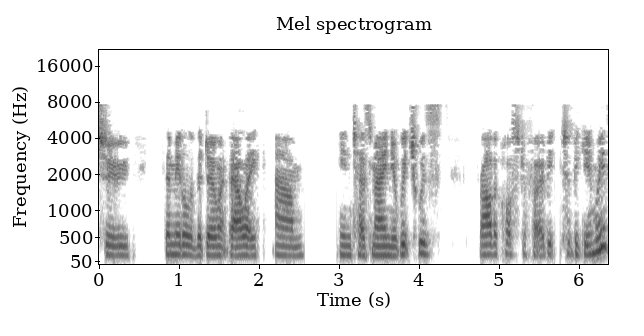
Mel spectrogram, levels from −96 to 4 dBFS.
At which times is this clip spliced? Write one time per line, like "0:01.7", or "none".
none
